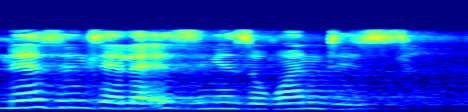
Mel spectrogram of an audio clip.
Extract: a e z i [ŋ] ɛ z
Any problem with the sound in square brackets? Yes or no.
yes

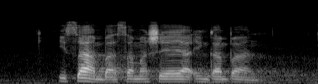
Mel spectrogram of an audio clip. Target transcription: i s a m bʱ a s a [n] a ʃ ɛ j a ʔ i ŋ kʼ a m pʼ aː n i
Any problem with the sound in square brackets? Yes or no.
yes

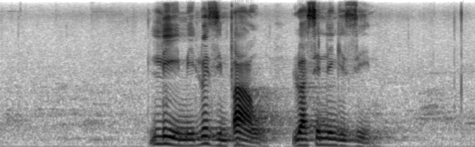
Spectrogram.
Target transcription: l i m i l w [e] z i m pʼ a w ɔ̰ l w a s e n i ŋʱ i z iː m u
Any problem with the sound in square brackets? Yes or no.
no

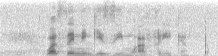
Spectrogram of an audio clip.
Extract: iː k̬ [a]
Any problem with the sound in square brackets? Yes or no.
no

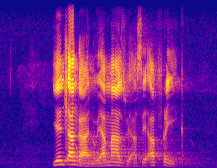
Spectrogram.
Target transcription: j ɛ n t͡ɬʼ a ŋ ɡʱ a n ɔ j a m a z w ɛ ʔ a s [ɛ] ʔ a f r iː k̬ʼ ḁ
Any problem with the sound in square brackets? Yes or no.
no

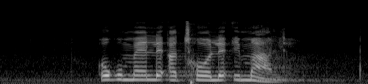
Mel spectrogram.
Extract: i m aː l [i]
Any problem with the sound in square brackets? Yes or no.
no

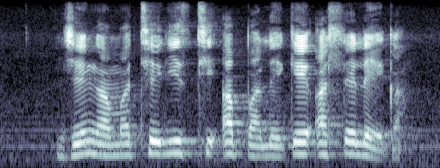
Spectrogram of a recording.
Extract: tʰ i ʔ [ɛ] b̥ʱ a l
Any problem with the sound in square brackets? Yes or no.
yes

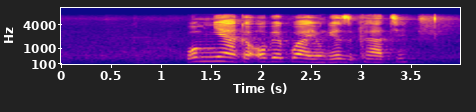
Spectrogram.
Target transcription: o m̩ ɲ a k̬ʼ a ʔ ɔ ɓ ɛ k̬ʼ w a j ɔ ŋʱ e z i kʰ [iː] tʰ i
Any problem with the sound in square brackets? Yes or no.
yes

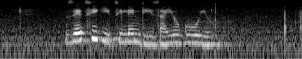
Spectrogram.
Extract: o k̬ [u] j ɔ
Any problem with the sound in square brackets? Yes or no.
yes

